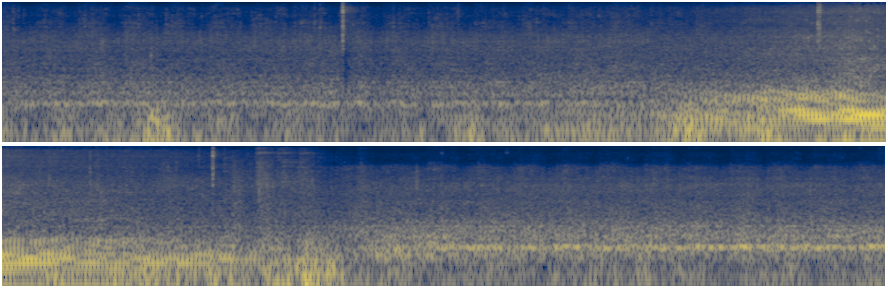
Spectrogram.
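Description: A small motorcycle's engine approaches and passes, swelling to its loudest about eight seconds in and fading over the next few seconds. Under it runs a steady low rumble from the moving bicycle ride.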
